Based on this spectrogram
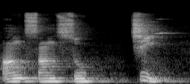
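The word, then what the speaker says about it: Aung San Suu Kyi: former Chief counselor of the state of Myanmar aung San suu Chi kyi is pronounced she is in jail now of course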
